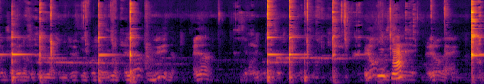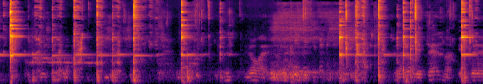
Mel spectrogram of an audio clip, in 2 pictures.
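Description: Metal spoon clinking against a ceramic soup bowl as soup is scooped. There are many short strikes, each with a brief ring.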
